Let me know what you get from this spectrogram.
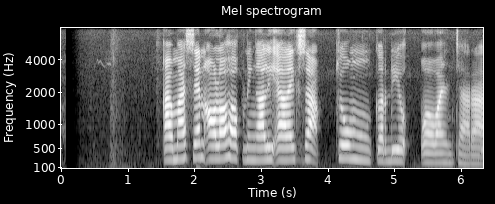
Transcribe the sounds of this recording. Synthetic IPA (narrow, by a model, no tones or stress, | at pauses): kamasɛnɔlɔɦɔk̚niŋalialɛksa | t͡ʃuŋkərdi | wawaɲt͡ʃaɾa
